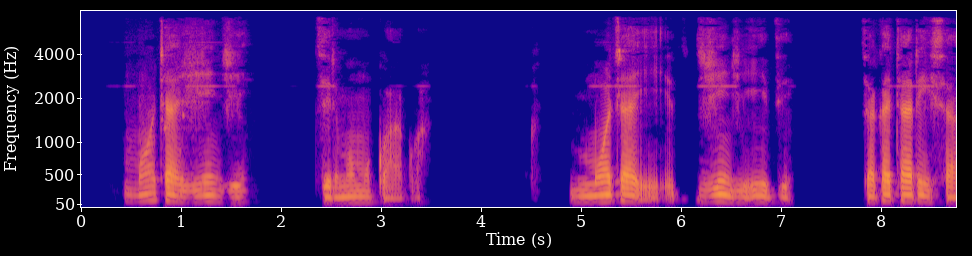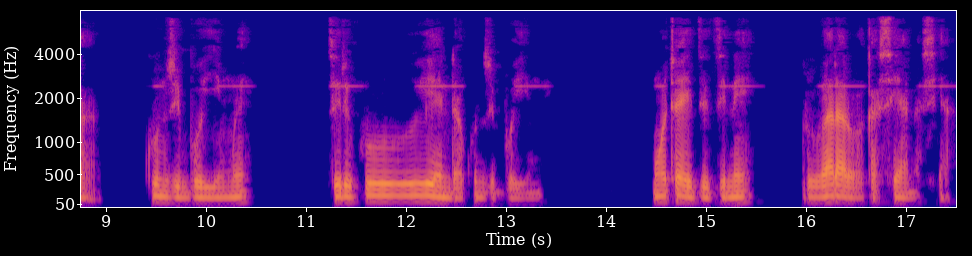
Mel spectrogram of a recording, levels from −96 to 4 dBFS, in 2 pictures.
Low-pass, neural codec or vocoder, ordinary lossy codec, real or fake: 7.2 kHz; none; MP3, 48 kbps; real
